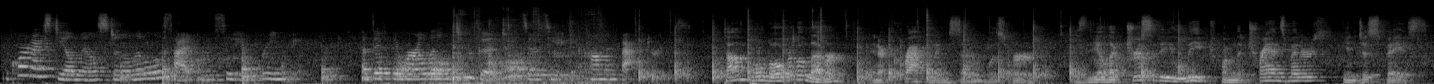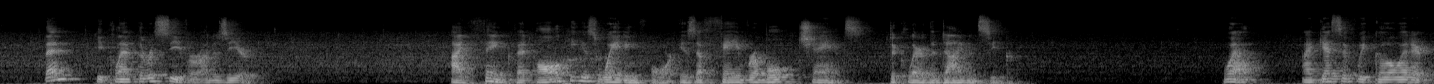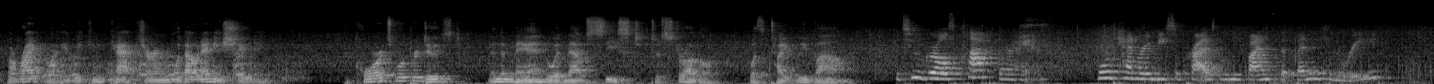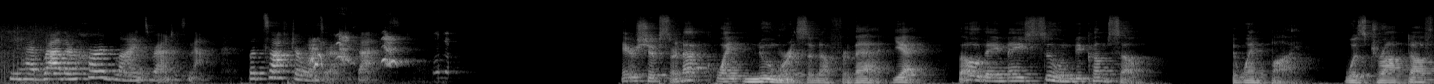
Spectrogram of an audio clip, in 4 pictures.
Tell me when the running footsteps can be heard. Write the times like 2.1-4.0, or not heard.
1.2-11.9.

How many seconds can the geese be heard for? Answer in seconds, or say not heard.
not heard.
